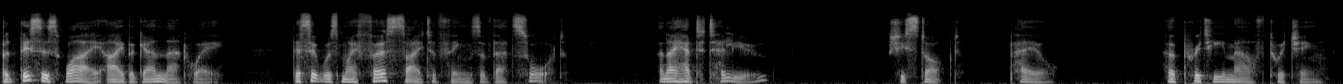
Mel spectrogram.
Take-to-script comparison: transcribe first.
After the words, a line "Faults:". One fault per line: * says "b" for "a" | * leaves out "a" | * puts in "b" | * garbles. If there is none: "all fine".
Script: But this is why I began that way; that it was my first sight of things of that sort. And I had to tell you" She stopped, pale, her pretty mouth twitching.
But this is why I began that way; that it was my first sight of things of that sort. And I had to tell you" She stopped, pale, her pretty mouth twitching.
Faults:
all fine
